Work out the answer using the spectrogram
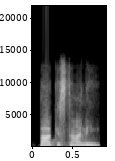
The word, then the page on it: Pakistani: Indian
